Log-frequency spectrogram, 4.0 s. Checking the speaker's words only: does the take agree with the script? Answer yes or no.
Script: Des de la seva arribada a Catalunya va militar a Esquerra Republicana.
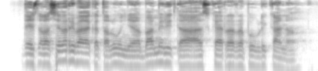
yes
